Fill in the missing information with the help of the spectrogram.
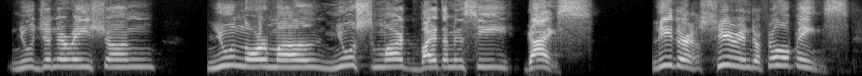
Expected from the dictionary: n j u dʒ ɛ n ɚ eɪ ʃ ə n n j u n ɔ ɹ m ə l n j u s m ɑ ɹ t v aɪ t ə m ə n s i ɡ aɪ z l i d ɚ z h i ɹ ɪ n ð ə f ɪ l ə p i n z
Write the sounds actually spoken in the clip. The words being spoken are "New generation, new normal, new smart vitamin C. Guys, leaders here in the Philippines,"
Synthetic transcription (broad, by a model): n j u dʒ ɛ n ɚ eɪ ʃ ə n n j u n ɔ ɹ m ə l n j u s m ɑ ɹ t v aɪ t ə m ə n s i ɡ aɪ s l i d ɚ s h i ɹ ɪ n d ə f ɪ l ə p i n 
